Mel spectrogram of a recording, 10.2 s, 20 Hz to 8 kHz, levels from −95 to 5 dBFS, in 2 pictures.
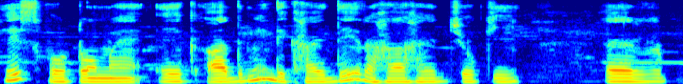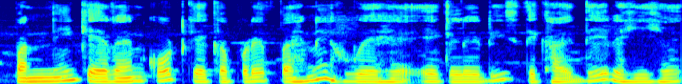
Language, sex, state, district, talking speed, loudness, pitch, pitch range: Hindi, male, Maharashtra, Nagpur, 150 wpm, -29 LUFS, 130 Hz, 125-145 Hz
